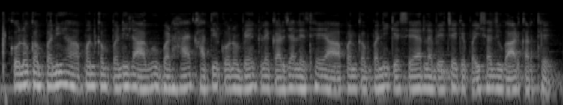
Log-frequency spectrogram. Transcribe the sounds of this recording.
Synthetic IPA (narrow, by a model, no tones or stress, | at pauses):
koːlokə̃mpəniɦãəpənkə̃mpənilaaːɡubəɽ̤aːekʰaːt̪iɾkoːlobɛ̃ːklekəɾd͡ʒaleːt̪ʰejaəpənkə̃mpənikeseːjəɾlabeːt͡ʃekepəɪsad͡ʒʊɡaːɽkəɾt̪ʰeː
